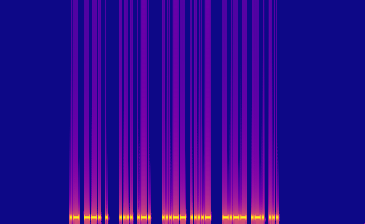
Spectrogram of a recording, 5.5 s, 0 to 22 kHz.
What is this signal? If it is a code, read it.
Morse code, heard as a keyed tone, about 46 wpm, 700 Hz. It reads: AGE HR 34 YRS
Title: Practice QSO - Exchange 3 - More Info - 45wpm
